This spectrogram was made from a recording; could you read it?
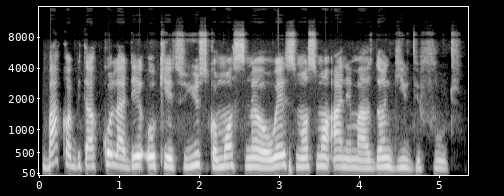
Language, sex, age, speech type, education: Nigerian Pidgin, female, 30-45, spontaneous, tertiary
